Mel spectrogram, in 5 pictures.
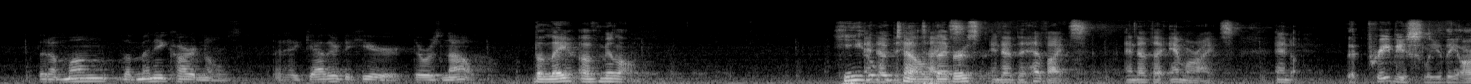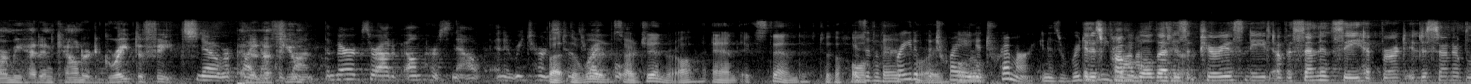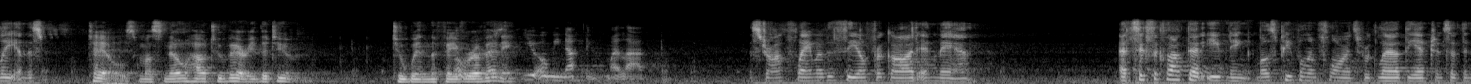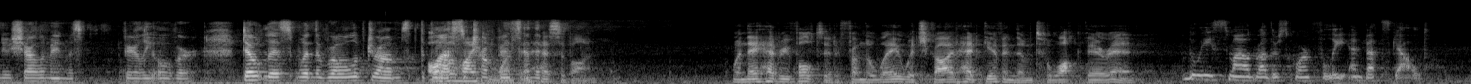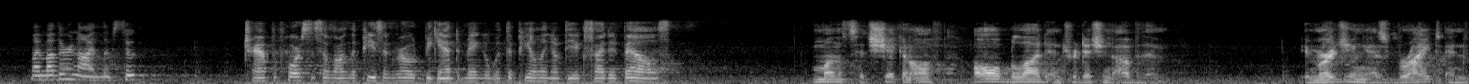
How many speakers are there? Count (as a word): eight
